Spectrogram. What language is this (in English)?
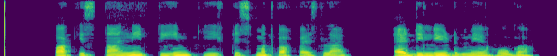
Urdu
